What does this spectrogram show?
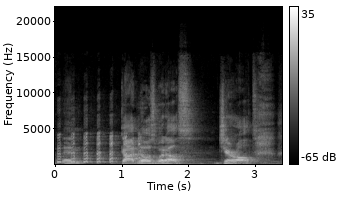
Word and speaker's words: Geralt: God knows what else geralt I never said Gerald actually I used to say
